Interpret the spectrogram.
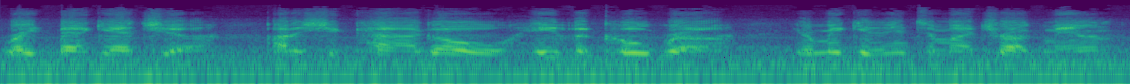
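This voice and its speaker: A man's voice: mid-range voice, moderate pace. A man chatting as a CB radio operator inside a vehicle, repeating callsigns and phrases. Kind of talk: CB radio chat. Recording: distant mic, clear vehicle cabin noise. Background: vehicle and ventilation noise.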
